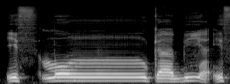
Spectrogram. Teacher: Jadi lebih condong berbunyi eng, tapi didengungkan. Disamarkan ya, didengungkan lebih condong berbunyi eng. Ithmun kabi, mungnya itu kita panjangkan, 2 harokat. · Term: ikhfa hakiki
